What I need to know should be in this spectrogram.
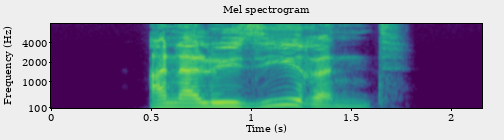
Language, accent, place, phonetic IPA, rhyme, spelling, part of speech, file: German, Germany, Berlin, [analyˈziːʁənt], -iːʁənt, analysierend, verb, De-analysierend.ogg
- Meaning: present participle of analysieren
